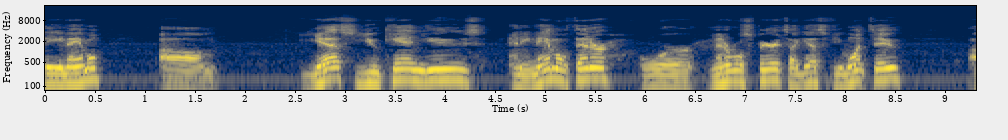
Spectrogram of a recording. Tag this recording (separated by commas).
Speech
